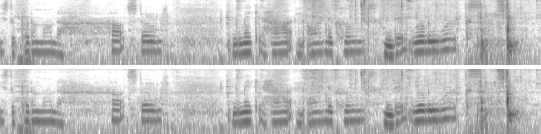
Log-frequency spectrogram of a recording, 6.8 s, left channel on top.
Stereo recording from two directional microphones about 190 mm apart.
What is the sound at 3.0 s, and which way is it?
Speech, 15° right (ahead or behind).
